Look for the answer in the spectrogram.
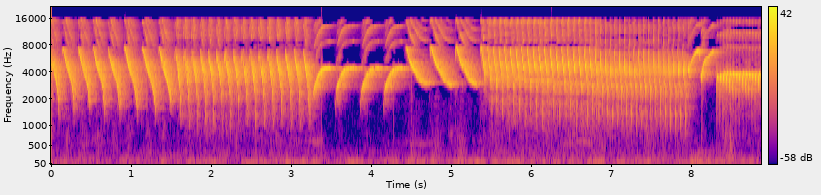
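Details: Canary in 'gacor ngerek' song, played to coax silent and young canaries into singing: quick falling notes speeding into a buzzy trill, a few upslurs, a long rolling trill, ending on a steady high tone.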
